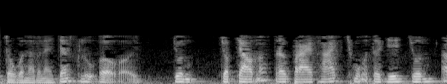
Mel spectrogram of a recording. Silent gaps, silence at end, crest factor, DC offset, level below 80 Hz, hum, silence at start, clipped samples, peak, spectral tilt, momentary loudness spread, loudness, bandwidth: none; 0 s; 16 dB; under 0.1%; -34 dBFS; none; 0 s; under 0.1%; 0 dBFS; -11.5 dB/octave; 5 LU; -18 LUFS; 4 kHz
